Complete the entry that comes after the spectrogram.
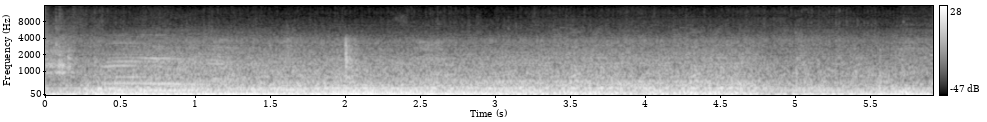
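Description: Mercedes-Benz SLR McLaren Stirling Moss's supercharged V8 running with a steady low rumble as the open roadster moves off at low speed; the sound eases briefly shortly before five seconds in.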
